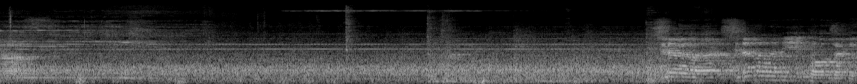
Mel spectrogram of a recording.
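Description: Tōkaidō Line commuter electric train rolling slowly along the platform and braking to a stop: a steady rumble with thin, high squealing tones from the wheels and brakes. A voice starts near the end.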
